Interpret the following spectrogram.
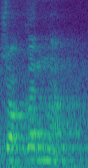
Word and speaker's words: चौकन्ना: ध्यान से देखिए, चौकन्ना, आधा ना फिर पूरा ना, तो उच्चारण में देखो चौकन्ना, चौकन्ना, तो न का एक पहले अल्प उच्चारण करें, बाद में बड़े जो पूरा है उसका पूरा उच्चारण करें।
